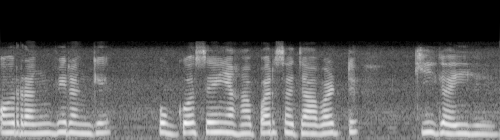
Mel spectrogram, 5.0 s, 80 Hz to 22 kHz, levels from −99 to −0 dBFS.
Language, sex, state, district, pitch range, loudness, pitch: Hindi, female, Bihar, Saran, 225-245 Hz, -17 LUFS, 240 Hz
